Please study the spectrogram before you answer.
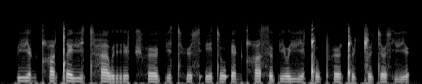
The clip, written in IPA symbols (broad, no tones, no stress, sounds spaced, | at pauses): vʲ ɯ ɡ qʰ i ǃ e vʲ ø tʰ æ w rʲ u t͡ʃʰ ø pʲ ɯ tʰ y s ʔ i t u ʔ e ɡ qʰ i s ɯ pʲ u vʲ æ ǃ u pʰ ø ǃ y ǀ y t ø s vʲ ø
